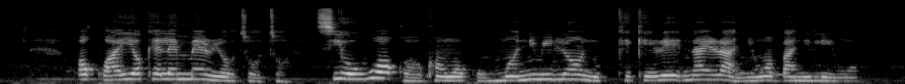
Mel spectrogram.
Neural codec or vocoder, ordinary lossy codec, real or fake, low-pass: none; none; real; 14.4 kHz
